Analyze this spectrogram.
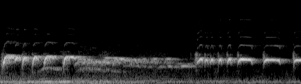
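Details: Female local zebra dove calling to a male: a run of clear tonal cooing notes that slide gently downward, then a short burst of quick repeated notes. Faint low background rumble.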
